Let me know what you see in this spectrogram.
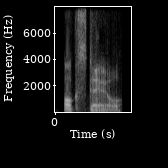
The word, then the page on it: oxtail: British English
